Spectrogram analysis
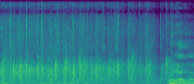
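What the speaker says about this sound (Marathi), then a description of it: "टाळ्या वाजवा बघू." An audience at a kirtan gathering at Shriram Ashram, Didigad, Sonale, claps in steady, close applause for several seconds, which thins toward the end as a voice comes in.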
